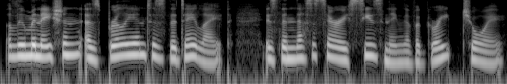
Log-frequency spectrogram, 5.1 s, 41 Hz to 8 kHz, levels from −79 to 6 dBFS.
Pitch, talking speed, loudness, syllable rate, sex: 205 Hz, 165 wpm, -21 LUFS, 5.5 syllables/s, female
